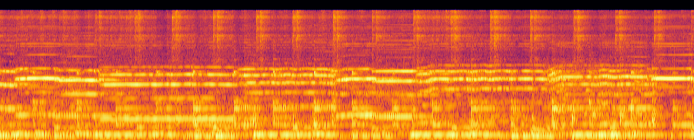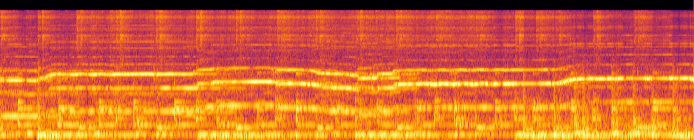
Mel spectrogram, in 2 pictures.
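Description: Betawi ondel-ondel accompaniment music: a melody line stepping up and down over a steady drum beat.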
